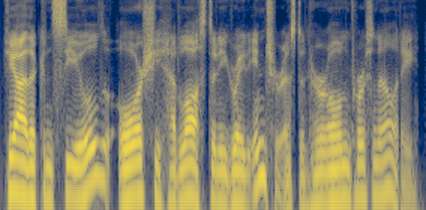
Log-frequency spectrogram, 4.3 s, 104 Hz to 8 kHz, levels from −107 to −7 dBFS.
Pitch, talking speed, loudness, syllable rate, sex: 125 Hz, 195 wpm, -20 LUFS, 5.8 syllables/s, male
